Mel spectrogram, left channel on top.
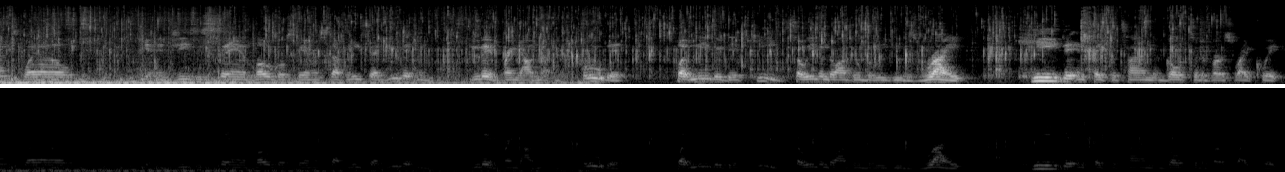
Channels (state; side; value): quieter; right; 38.5 dB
